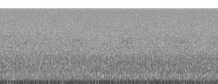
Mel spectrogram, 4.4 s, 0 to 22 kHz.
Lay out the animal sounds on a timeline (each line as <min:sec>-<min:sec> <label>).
0:00.0-0:04.4 Red-eyed Vireo (Vireo olivaceus)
